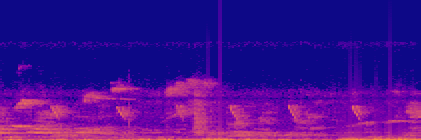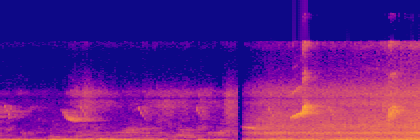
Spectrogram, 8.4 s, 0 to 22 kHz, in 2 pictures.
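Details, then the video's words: Greater green leafbird singing on 21 December 2024, a varied run of clear whistled notes and quick downslurred chips at a steady pace, with a low rumbling background and a louder noisy burst near the end. "Burung cucak ijo gacor"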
